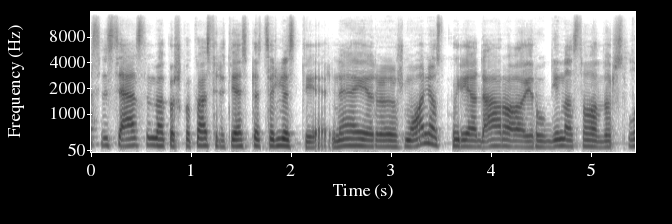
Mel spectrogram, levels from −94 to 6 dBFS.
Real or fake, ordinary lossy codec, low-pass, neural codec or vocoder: fake; AAC, 96 kbps; 14.4 kHz; codec, 44.1 kHz, 2.6 kbps, SNAC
